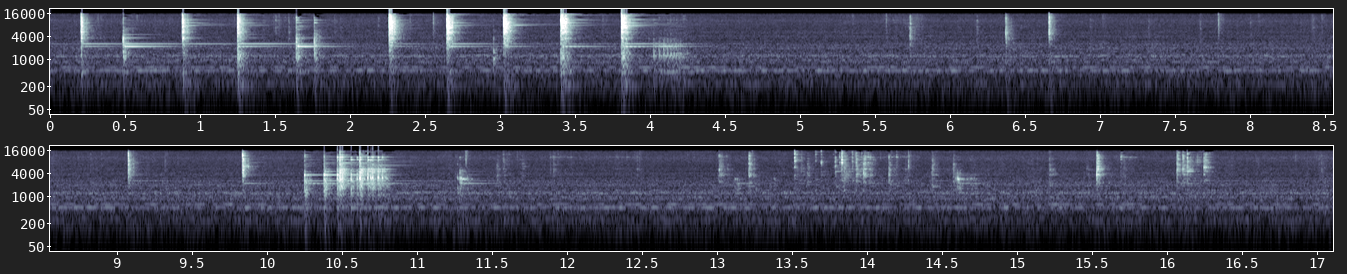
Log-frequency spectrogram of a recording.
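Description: Hand hammer striking red-hot steel on an anvil: about ten ringing blows in the first four seconds. A brief metallic clatter comes near the middle, over a steady hum.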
